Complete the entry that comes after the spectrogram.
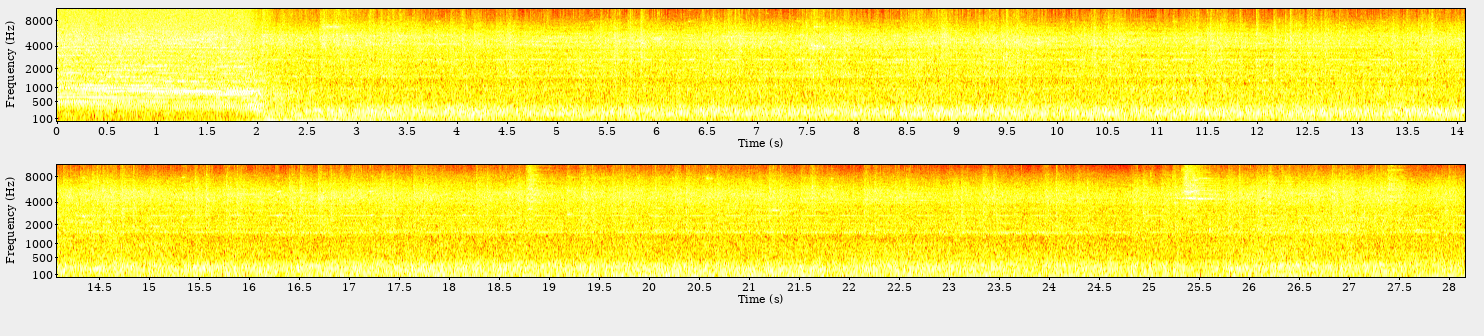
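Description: A BNSF freight locomotive's horn sounds very loud for about two seconds and cuts off sharply. Then the Norfolk Southern manifest freight's cars, covered hoppers and coil cars, roll steadily past over the crossing with a loud rumble and clickety-clack of wheels on the rail joints.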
